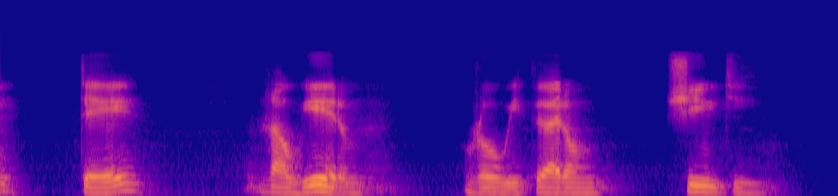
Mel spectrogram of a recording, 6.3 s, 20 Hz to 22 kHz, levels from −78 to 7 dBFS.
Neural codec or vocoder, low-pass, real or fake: codec, 16 kHz, about 1 kbps, DyCAST, with the encoder's durations; 7.2 kHz; fake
